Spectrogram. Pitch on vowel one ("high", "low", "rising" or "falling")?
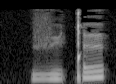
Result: low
